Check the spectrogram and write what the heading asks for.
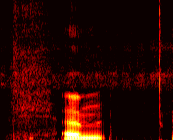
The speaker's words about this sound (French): On entend les cigales en arrière-plan, c'est assez sympa.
